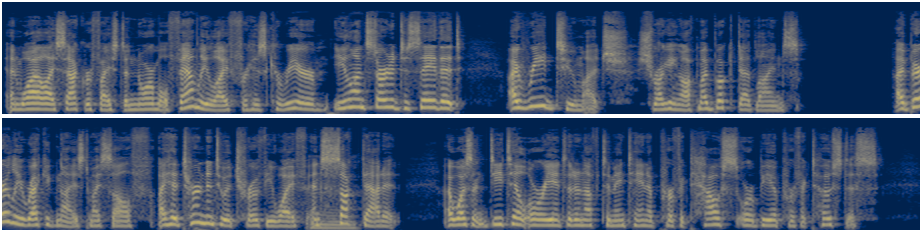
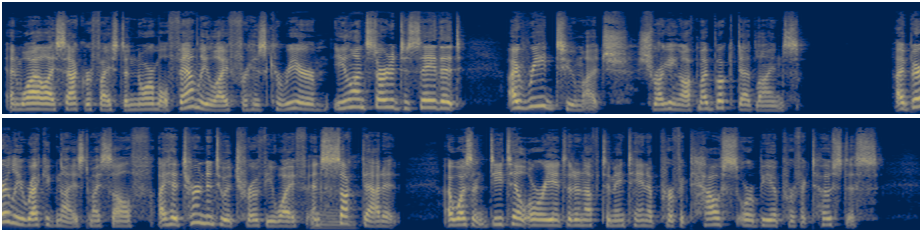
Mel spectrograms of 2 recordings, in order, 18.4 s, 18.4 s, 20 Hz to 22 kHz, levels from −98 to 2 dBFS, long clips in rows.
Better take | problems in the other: first | thin; somewhat; fading below 500 Hz

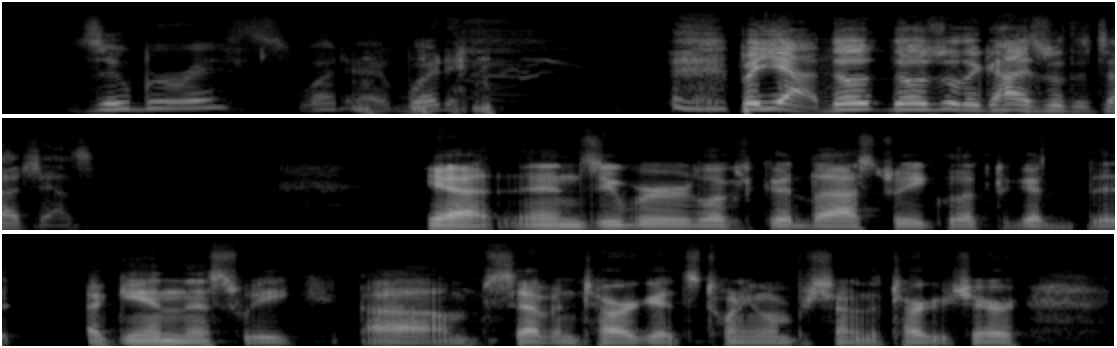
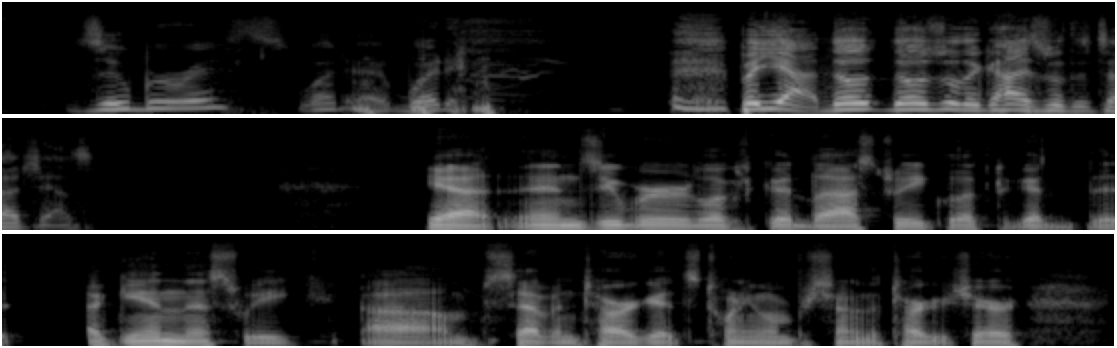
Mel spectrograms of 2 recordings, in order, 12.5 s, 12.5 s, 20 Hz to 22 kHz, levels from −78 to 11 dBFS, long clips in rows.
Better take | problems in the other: second | thin; very slightly; fading below 400 Hz

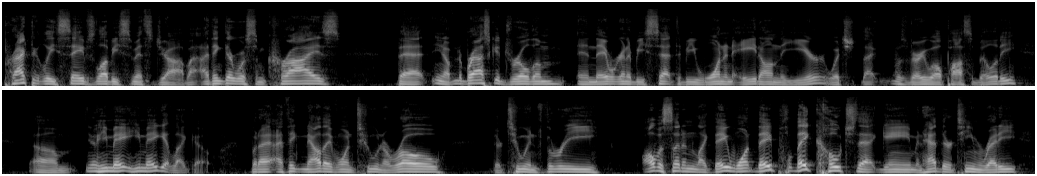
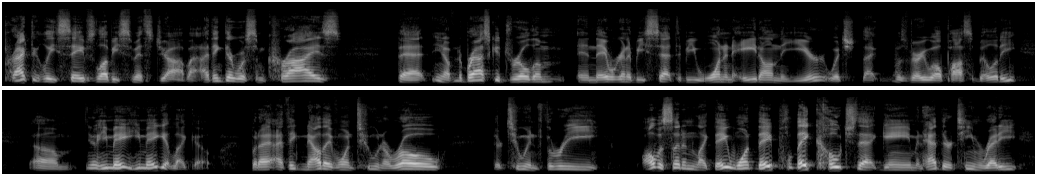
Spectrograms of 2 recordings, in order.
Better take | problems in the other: first | thin; somewhat; fading below 300 Hz

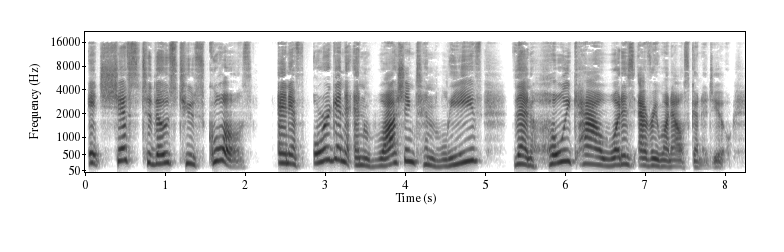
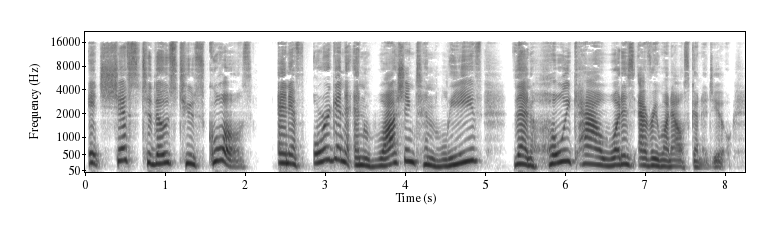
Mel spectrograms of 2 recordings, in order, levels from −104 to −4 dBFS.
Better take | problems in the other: second | thin; somewhat; fading below 400 Hz

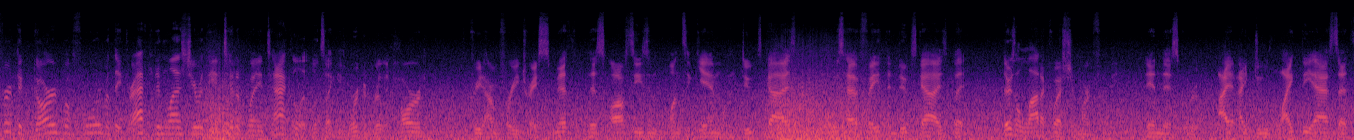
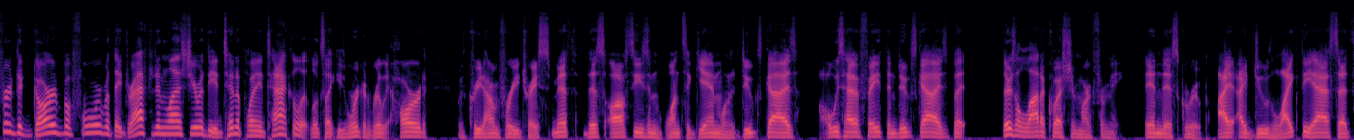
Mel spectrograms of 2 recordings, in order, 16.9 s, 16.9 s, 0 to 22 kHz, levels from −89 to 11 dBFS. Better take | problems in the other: second | wind noise on the microphone; heavy; 3 dB below the speech

